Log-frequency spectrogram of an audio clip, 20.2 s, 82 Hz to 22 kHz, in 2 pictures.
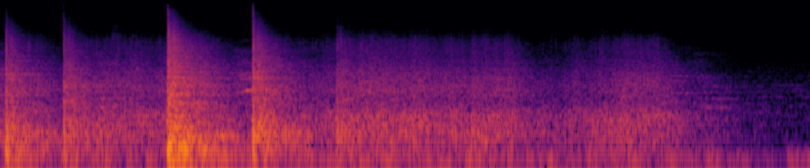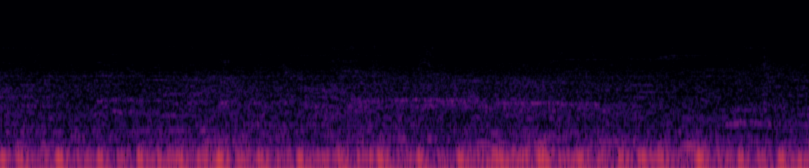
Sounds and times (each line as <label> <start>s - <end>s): fireworks 0.0s - 9.5s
